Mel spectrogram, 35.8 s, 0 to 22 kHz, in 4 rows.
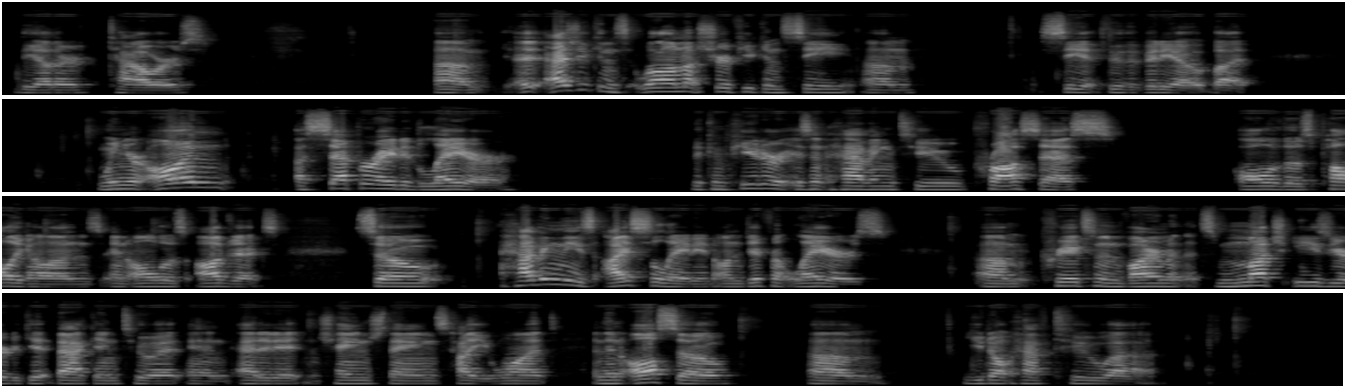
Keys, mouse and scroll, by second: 3.1 middle click, 3.9-7.2 middle drag, 7.4 middle click, 8.0-9.3 middle drag, 9.6-11.6 middle drag, 16.2 middle click, 16.6-23.0 middle drag, 23.0-23.9 scroll up 1, 23.9-24.4 scroll down 1, 24.4-26.2 middle drag, 28.4-30.7 middle drag, 31.9-33.8 middle drag, 34.0-35.8 middle drag.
